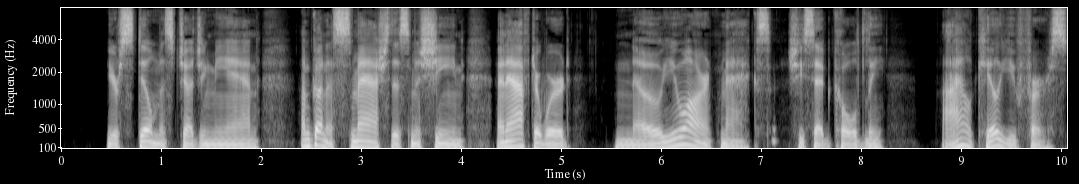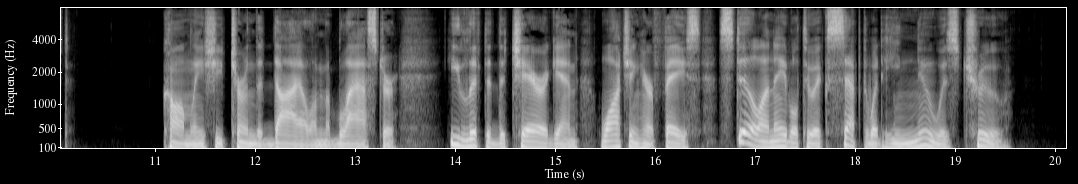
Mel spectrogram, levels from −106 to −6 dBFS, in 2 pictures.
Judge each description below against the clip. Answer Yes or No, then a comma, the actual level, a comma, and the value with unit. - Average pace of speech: Yes, average, 150 wpm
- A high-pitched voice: No, very low, 90 Hz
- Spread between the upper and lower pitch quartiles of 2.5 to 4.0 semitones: No, average, 4.5 semitones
